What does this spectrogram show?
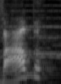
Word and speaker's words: fab: Oh, Fab is Welsh for son of? Is pronounced. Oh, like Vab?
